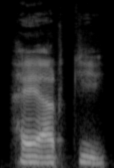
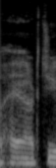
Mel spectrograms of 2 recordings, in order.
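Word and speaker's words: hierarchy: है बेटा, taxonomic taxonomic हायरार्की, है ना। कोई इसको हायरार्की पढ़ता है, कोई इसको हायरार्ची पढ़ता है, तो अपने हिसाब से प्रोनाउंसिएशन कर लेना, ठीक है।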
